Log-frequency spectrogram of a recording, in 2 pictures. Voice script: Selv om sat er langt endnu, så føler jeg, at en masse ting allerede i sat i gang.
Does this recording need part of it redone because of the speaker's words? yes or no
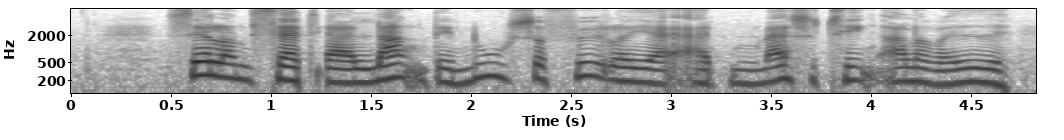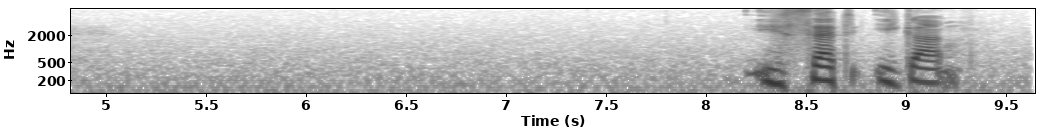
no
